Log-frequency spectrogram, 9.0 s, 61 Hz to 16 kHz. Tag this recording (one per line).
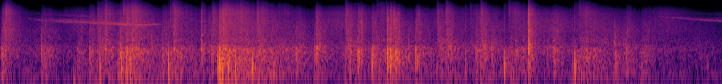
thunder
shot
fireworks
s4
explosion
c4
ambient
delphis
fire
